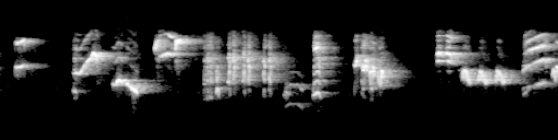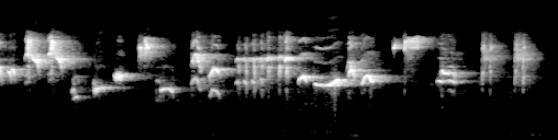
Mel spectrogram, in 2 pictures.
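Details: Anis kembang, the chestnut-capped thrush, in full continuous song recorded as training material for songbirds: dense sequences of sharp whistles, warbles and scratchy notes that jump quickly between pitches, with short silences, over a quiet background.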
